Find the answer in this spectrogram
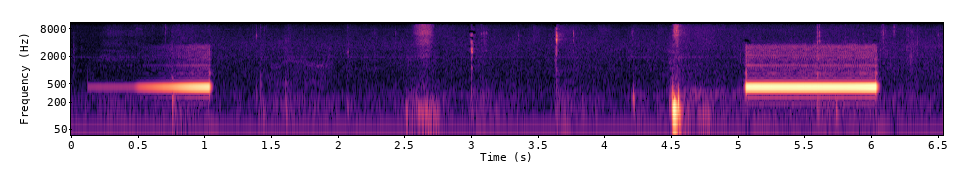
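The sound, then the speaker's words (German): Two steady, buzzing telephone tones, each lasting about a second, with faint clicks and taps of dialing in the quiet gap between them. No one speaks. “Wenn, wenn du das Telefon klingelt und, und du, so dich rüber guckst.”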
